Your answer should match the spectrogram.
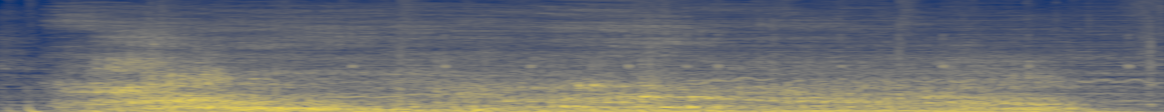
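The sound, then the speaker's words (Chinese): A dinosaur roar sound effect played from Latte's speaker: a deep, rumbling, sustained growl that swells and holds for several seconds, loud throughout, then tapers off at the end. No voices. “突然间呢，Latte 呢播放出了一个声音哦，哎，是恐龙的吼叫声哦。”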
